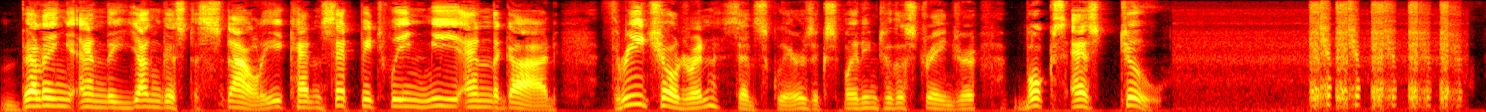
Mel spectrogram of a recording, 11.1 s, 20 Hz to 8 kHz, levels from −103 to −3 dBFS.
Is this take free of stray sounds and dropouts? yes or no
no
